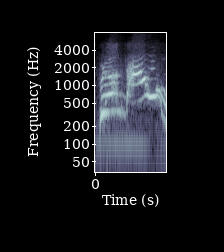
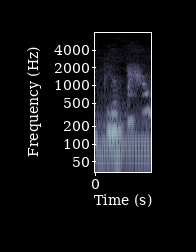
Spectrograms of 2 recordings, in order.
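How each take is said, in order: First: High, loud disbelieving question; shocked echo. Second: Soft, offhand answer; calm reply. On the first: Pastor repeating the answer in disbelief, loud shocked echo. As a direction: throw the words back in alarm. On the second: Preacher telling the pastor he doesn't know yet, soft and unbothered. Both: Retold or imitated.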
